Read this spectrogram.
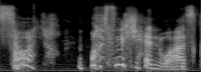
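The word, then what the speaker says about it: génoise: And she says, prepare a, I don't know whether you pronounce it, some people pronounce it Genoese, don't they? And if you're being very French, if you've actually got a Paris balcony, then you would pronounce it Genoise.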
